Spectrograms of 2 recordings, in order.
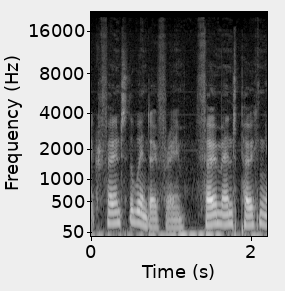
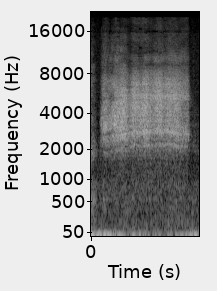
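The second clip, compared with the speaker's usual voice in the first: long, voiceless "shh"; whispered shush. A narrator's reading. Boy quiets five excited dogs, whispered shush. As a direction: hush them with a drawn-out hiss. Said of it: "Hal whispered".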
